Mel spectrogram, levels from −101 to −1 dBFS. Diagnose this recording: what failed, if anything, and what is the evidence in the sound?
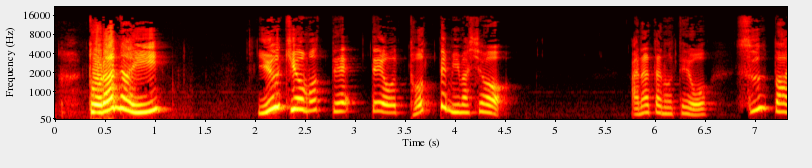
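Microphone overload at the converter stage: from 0.37 to 0.79 s the loudest syllables crackle harshly, driven about 10 dB past full scale with roughly a fifth of samples flattened, and milder at 2.19 to 2.4 s, about 2 dB over. The waveform shows flat-topped peaks. The spectrogram shows broadband vertical smearing. The likely cause is excessive input gain squaring off the peaks.

Microphone volume stepped down, likely in call processing: level and background drop abruptly together at 0.39 s (about 2 dB), then at 1.38 s and 2.52 s (about 7 dB each), the last shortly after the second distorted burst. The waveform envelope steps down. The spectrogram darkens uniformly across all frequencies at each instant.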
